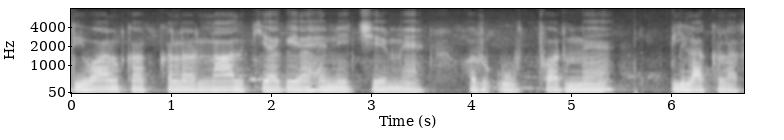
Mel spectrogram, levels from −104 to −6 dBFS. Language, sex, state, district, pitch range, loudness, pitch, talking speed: Hindi, male, Jharkhand, Ranchi, 110-115 Hz, -16 LUFS, 110 Hz, 135 wpm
